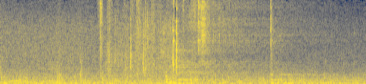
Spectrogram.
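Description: Soft interface clicks and chimes sound as a menu is switched.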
